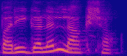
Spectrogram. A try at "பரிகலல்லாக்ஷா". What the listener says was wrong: பரிகல அப்புறம் ஒரு இல்லு தான். இந்த இத்துங்கிறது வந்து சேரும் பொழுது பரிகலத் லாக்ஷான்னு இருக்கு. அது சேர்த்து சொல்லும் போது பரிகலல் லாக்ஷாரச அப்படின்னு வரும்.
